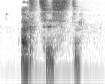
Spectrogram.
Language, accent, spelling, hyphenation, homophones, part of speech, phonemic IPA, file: French, Canada, artistes, ar‧tistes, artiste, noun, /aʁ.tist/, LL-Q150 (fra)-artistes.wav
- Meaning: plural of artiste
